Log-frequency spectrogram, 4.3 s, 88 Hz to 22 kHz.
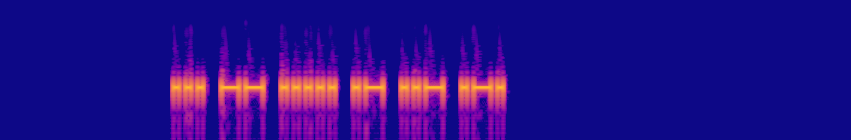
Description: Morse code, heard as a keyed tone, about 40 wpm, 700 Hz. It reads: SM5AUR
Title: DXCC-100 Call Signs - 6 Characters - 40wpm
